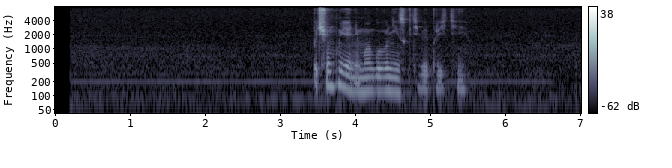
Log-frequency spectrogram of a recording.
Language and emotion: Russian, sad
